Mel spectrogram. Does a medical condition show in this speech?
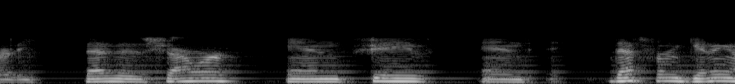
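Yes: multiple sclerosis.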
